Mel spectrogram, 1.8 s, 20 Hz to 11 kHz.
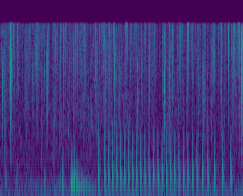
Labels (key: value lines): label: biophony
recorder: SoundTrap 300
